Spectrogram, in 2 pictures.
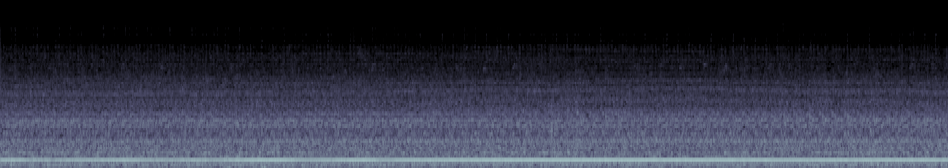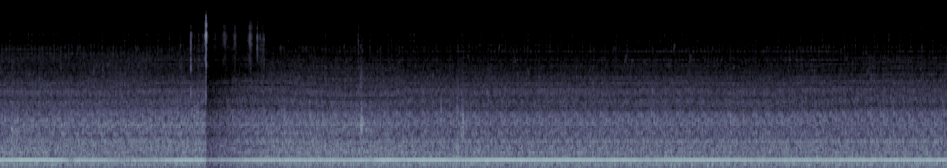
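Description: An engine running steadily at a constant speed, with a strong steady hum over an even low rumble. About two-thirds of the way through it briefly dips with a click.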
